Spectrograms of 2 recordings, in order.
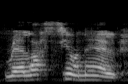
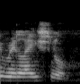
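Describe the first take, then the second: First: Put-on French accent, landing on the final syllable. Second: Said in the usual way. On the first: Helper translates for a workshop teacher, French accent. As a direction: pronounce it as a French word. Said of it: "say it in a French accent". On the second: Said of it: "same word with a different accent".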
